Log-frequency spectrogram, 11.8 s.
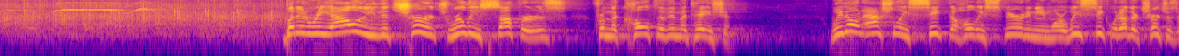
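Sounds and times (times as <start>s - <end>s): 
church congregation applauding: 0.0s - 3.4s
speech: 2.8s - 7.4s, 8.3s - 11.7s.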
